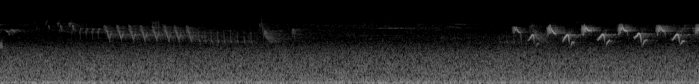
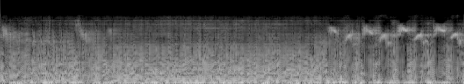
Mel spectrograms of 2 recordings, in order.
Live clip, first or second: first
